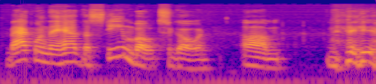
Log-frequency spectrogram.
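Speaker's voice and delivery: lightly voiced old-timer; old-timey voice. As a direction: tell it like a grandpa remembering steamboats. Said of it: "old-timey voice".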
